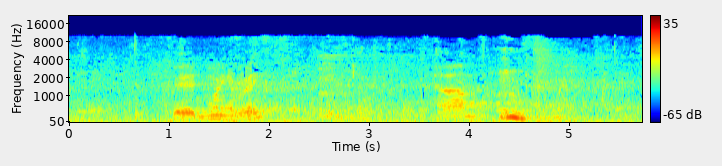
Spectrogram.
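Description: A middle-aged man speaks briefly and lightly into nearby microphones.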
